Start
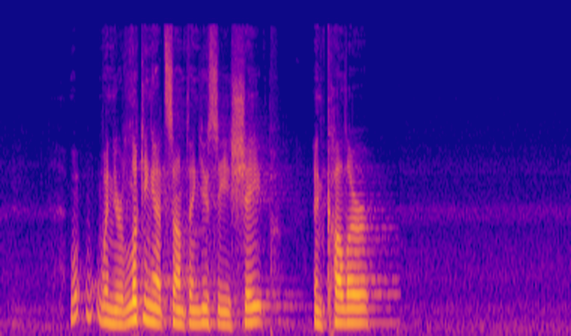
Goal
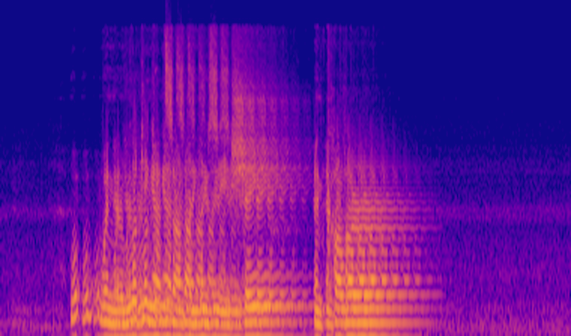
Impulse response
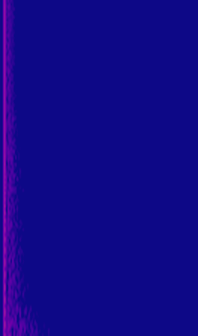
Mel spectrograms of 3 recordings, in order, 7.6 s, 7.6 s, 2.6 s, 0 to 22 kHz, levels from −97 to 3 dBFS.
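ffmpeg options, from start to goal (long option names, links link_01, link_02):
-af "aeval=exprs='0.891*(cos(1*acos(clip(val(0)/0.891,-1,1)))-cos(1*PI/2))+0.0708*(cos(6*acos(clip(val(0)/0.891,-1,1)))-cos(6*PI/2))+0.00708*(cos(8*acos(clip(val(0)/0.891,-1,1)))-cos(8*PI/2))':channel_layout=same,aecho=1:1:149|298|447|596|745|894|1043:0.596|0.31|0.161|0.0838|0.0436|0.0226|0.0118,alimiter=limit=-10.5dB:level=0:latency=1:release=43,volume=-1.5dB"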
